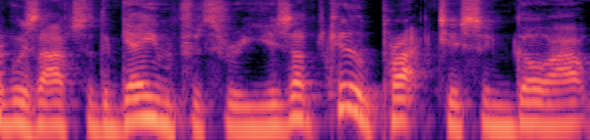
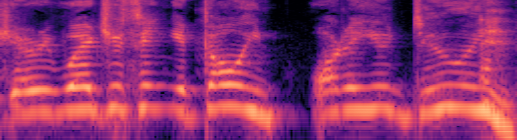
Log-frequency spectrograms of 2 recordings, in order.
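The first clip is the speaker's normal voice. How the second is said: high, strained mock sideline yell; imitated manager shouting; 8 semitones higher than usual. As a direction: act out an exasperated manager yelling from the touchline. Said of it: "shouting his head off".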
